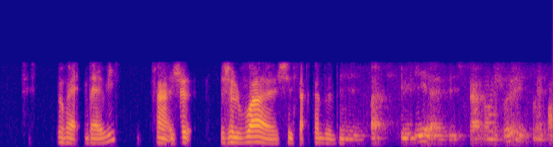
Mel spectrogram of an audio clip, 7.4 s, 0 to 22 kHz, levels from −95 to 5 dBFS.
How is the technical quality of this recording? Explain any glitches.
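The technical quality is poor. The speech stays intelligible, but two faults stand out.

Throughout the clip the voice sounds narrow, slightly rough and synthetic. This is plainly audible G.729 codec damage, at 8 kbit/s in its G.729A form. The codec rebuilds each 10 ms frame from a vocal tract filter, a pitch predictor and a handful of pulses rather than the real waveform, which causes the buzzy texture. Only a telephone-style band from 150 Hz to 3.7 kHz survives, so there is no depth and no crisp top.

At 4.61 s the sound abruptly turns hollow and roomy, loses bass, drops by around 5 dB and gains background noise roughly 25 dB below the speech. It stays that way to the end. The cause is likely a switch to a distant microphone, with the close microphone's feed failing or being dropped and a farther pickup, such as a camera mic, taking over.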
